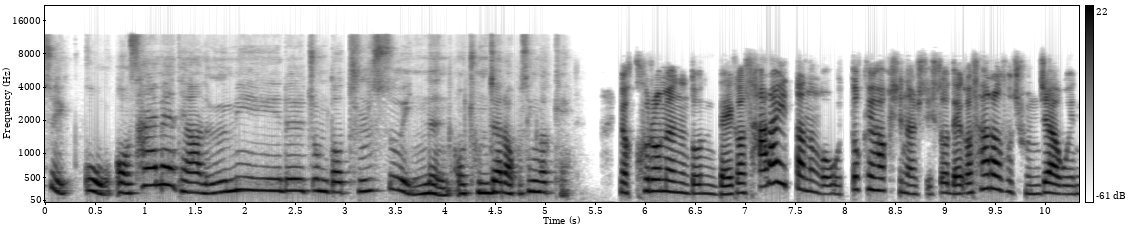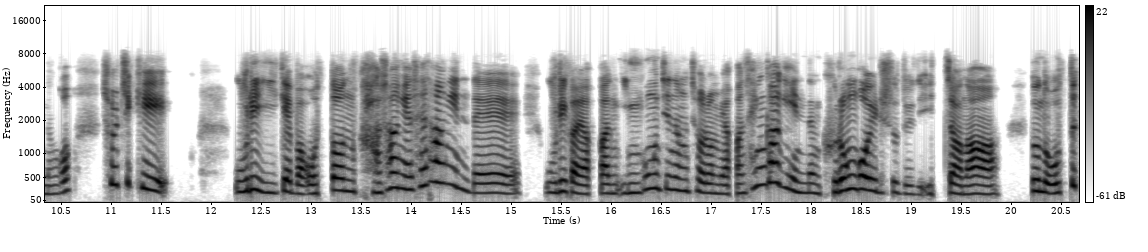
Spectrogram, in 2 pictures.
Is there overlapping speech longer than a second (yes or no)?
no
